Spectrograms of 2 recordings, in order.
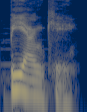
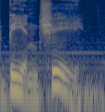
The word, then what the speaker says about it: Bianchi: Bianchi. Now here everybody trips. You almost certainly say Bianchi. The right way is Bianchi. In Italian, chi is read as a K, always.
